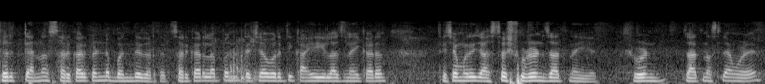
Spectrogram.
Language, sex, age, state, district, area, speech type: Marathi, male, 18-30, Maharashtra, Sindhudurg, rural, spontaneous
